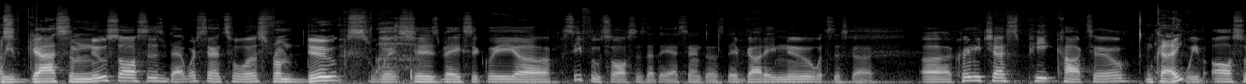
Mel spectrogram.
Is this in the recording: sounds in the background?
no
